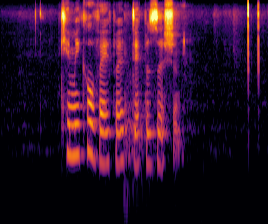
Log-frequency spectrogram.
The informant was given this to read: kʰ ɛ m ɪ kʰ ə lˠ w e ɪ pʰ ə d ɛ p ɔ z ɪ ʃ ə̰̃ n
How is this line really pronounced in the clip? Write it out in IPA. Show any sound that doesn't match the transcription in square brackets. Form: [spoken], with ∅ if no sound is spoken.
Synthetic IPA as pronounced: kʰ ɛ m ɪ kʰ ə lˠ [v] e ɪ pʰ ə d ɛ p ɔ z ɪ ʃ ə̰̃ n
